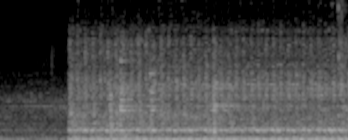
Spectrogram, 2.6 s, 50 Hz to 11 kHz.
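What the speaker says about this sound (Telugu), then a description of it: "ఒకసారి ఇంజన్ కండిషన్ చూపిస్తాను చూడండి ఫ్రెండ్స్." A 2017 Maruti Suzuki Alto 800 LXi petrol car engine starts and settles into a steady idle, with an even, slightly ticking hum that carries on loud and close after a brief quiet moment.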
